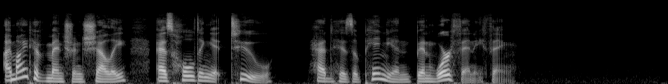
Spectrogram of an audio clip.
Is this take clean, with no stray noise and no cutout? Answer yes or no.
yes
